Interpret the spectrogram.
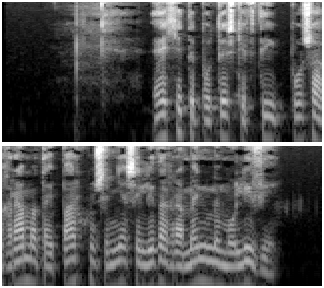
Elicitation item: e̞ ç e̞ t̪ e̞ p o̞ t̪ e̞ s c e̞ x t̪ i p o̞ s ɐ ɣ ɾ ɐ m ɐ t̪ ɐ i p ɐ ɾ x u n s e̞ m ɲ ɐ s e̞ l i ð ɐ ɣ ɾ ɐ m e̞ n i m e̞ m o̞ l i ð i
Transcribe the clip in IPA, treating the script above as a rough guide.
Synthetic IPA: e̞ ç e̞ t̪ e̞ p o̞ t̪ e̞ s c e̞ f t̪ i p o̞ s ɐ ɣ ɾ ɐ m ɐ t̪ ɐ i p ɐ ɾ x u n s e̞ m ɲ ɐ s e̞ l i ð ɐ ɣ ɾ ɐ m e̞ n i m e̞ m o̞ l i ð i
